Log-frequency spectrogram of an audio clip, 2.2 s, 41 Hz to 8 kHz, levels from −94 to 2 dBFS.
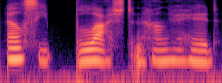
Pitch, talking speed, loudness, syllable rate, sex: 170 Hz, 160 wpm, -22 LUFS, 4.4 syllables/s, female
